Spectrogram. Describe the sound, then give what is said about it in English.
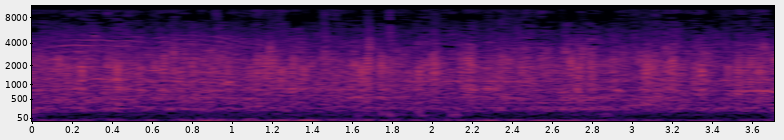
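An audience claps hands steadily in praise to the Lord at an evening gathering, a dense, sustained wash of applause from many people for several seconds without pause. “clap your hands unto the Lord and just give God some of the praise that has been going on here tonight.”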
